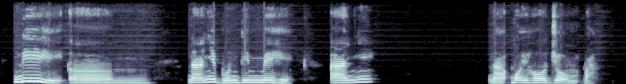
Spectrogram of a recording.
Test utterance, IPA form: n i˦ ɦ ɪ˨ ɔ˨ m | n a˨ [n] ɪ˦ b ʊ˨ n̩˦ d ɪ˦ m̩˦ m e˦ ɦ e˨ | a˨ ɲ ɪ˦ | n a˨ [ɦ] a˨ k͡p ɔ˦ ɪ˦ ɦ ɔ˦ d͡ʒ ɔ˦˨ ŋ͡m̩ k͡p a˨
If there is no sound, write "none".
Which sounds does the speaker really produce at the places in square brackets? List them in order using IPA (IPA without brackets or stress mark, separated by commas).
ɲ, none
